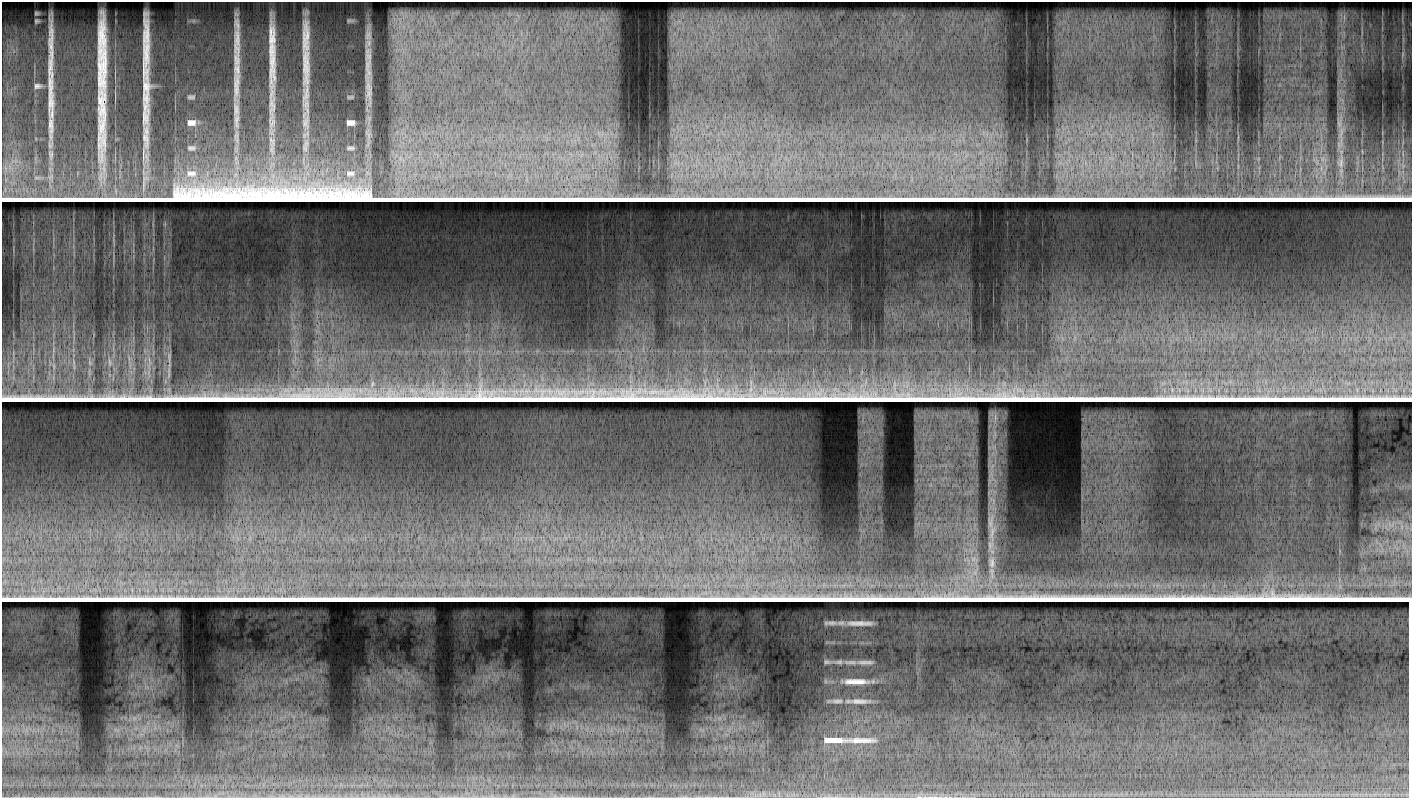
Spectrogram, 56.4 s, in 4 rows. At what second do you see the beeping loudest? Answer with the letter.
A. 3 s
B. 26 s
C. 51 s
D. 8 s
A.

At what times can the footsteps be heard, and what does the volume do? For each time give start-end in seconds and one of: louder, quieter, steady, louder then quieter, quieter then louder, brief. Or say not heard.
not heard.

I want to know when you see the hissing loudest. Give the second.
1 s.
